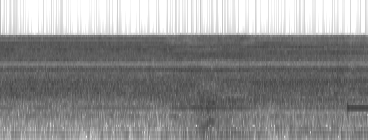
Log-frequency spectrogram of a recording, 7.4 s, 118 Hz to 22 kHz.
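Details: Vintage Motorola TP81BN transistor radio during FM front-end alignment at 108 MHz, trimmers peaked on weak signal; loud even hiss with faint tone creeping in, very sensitive adjustments, seems too sensitive; owner suspects failing converter transistor.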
